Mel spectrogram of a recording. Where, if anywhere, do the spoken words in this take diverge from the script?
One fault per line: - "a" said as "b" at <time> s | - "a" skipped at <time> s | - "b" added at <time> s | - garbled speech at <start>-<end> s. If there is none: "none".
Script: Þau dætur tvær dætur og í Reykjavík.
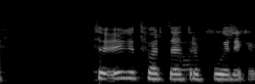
- "dætur" said as "eiga" at 1.2 s
- "búa" added at 2.1 s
